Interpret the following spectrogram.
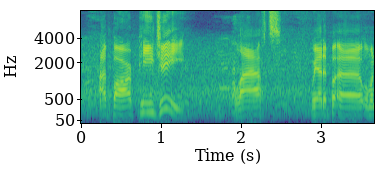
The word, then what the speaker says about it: BarPG: So we evolved from BarPG thanks to our Dutch followers, yes, who kept mispronouncing it as Bar Pig.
